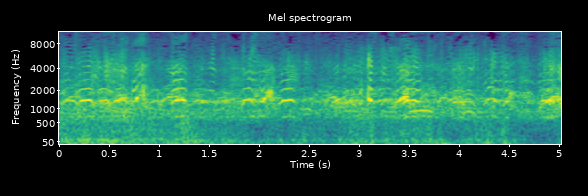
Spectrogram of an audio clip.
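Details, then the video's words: Steady chatter of a snow goose flock in Skagit Valley, many nasal honks layered over each other with occasional nearer, louder calls. "Sounds of Snow Geese"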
